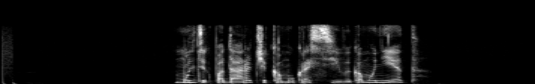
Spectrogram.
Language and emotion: Russian, positive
